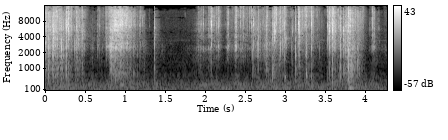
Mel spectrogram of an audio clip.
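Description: A utility knife blade scrapes the crumbly surface of a solid, palm-sized round soap bar with pink speckles, held in the hand, carving chunks out of it. Bright, dry crunching and scraping bursts come in quick runs with short pauses between them.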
